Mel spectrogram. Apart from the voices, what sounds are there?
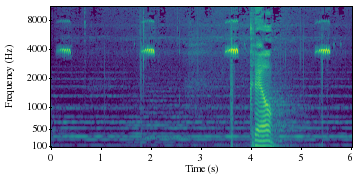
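cricket chirping at night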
